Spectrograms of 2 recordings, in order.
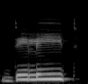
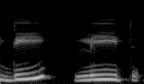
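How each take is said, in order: First: Said in the usual way. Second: डी लीट said slowly in two parts; broken into syllables. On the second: Shown as a demonstration. Teacher sounding out the parts for students, slow. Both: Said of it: "break करके पढ़ना".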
